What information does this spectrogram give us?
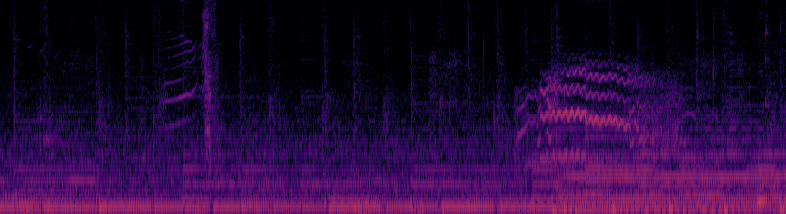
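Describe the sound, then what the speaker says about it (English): Juvenile animals in the zoo game Planet Zoo making small cat-like mewing calls, brief and faint, over a steady musical hum with a rising chirpy call near the end. "They've got little cat noises."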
